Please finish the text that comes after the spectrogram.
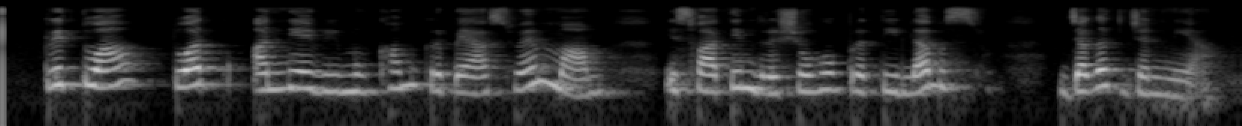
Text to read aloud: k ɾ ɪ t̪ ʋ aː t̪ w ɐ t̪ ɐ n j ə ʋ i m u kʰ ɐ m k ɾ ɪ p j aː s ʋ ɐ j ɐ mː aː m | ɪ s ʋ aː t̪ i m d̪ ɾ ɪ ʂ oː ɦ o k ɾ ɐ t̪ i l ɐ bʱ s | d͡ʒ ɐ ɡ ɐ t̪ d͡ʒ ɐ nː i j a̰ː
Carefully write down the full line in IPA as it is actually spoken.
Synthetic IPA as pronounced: k ɾ ɪ t̪ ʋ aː t̪ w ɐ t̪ ɐ n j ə ʋ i m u kʰ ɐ m k ɾ ɪ p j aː s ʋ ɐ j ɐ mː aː m | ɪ s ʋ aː t̪ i m d̪ ɾ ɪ ʃ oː ɦ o p ɾ ɐ t̪ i l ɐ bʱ s | d͡ʒ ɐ ɡ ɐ t̪ d͡ʒ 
